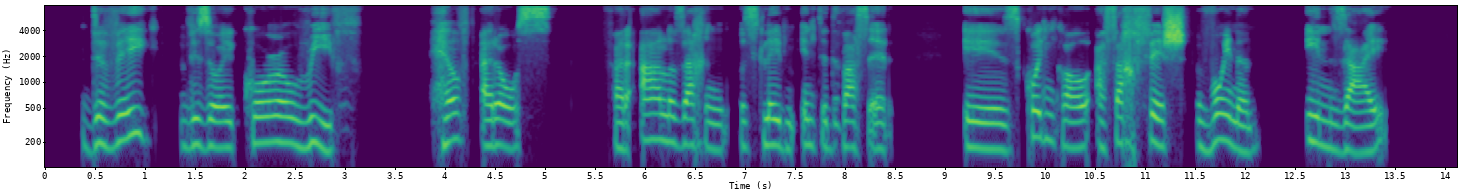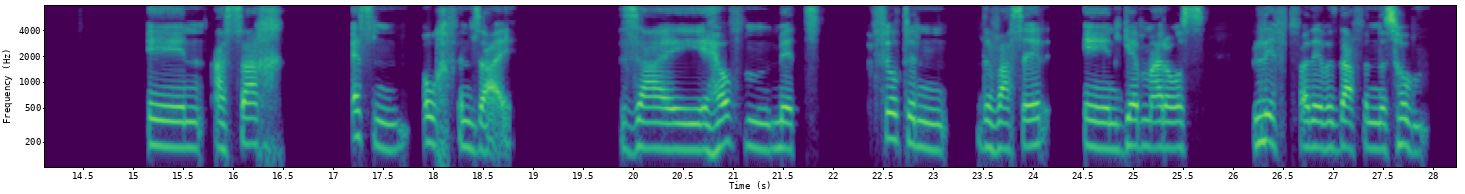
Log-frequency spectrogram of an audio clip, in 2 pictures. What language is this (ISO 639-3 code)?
yid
